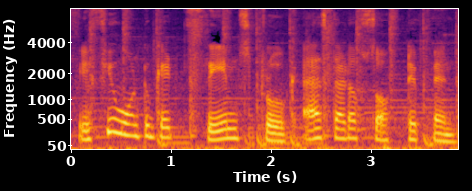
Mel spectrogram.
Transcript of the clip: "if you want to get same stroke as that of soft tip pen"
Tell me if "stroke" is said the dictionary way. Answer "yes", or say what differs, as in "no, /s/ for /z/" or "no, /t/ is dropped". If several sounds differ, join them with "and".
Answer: yes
